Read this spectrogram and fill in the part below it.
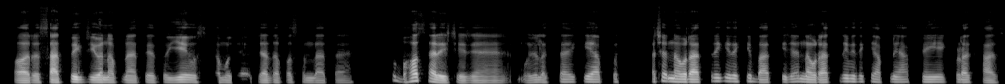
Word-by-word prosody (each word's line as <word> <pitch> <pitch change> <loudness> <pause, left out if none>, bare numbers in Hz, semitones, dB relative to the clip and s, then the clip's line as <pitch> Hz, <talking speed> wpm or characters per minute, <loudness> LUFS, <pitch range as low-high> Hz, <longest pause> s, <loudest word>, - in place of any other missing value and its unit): और 95 0 +3
सात्विक 110 +4 +4
जीवन 110 -1 +4
अपनाते 100 0 -3
हैं 100 - -2
तो 105 - -5
ये 110 +2 +3
उसका 105 0 -4
मुझे 100 -2 -7
ज़्यादा 100 0 -3
पसंद 100 0 -8
आता 95 +1 -9
है, 95 - -16 0.4
तो - - -9
बहुत 165 +3 +4
सारी 110 - +6
चीज़ें 90 +1 -4
हैं। 90 0 -6
मुझे 100 +2 -5
लगता 105 +2 -6
है 115 0 -3
कि 125 +2 -2
आप 115 -1 +1 0.5
अच्छा 160 - 0
नवरात्रि 125 +2 +4
की 150 -1 -2
देखिए 140 +1 -2
बात 110 -3 -1
की 120 - -2
जाए 125 +3 -4
नवरात्रि 110 +3 +1
भी 135 - +1
देखिए 130 0 -6
अपने 115 +1 -5
आप 115 +1 -6
में 115 - -1
ही 115 - +1
एक 110 - -9
बड़ा 110 -1 0
ख़ास 95 -3 -7
110 Hz, 240 wpm, -25 LUFS, 100-120 Hz, 0.5 s, सारी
